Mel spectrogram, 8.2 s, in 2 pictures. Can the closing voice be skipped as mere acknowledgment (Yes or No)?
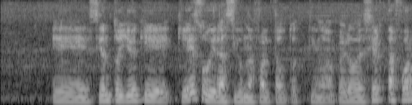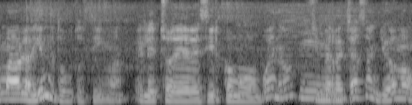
Yes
